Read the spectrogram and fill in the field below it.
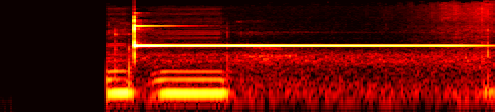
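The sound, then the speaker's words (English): A single phone notification chime sounds loud: a quick bright ding with a brief low tone underneath, then a clear ringing note that holds steady for nearly two seconds before cutting off. “Now, I'm the one who's not forgetting to turn off their phone.”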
